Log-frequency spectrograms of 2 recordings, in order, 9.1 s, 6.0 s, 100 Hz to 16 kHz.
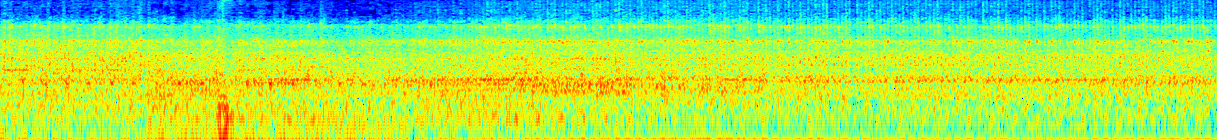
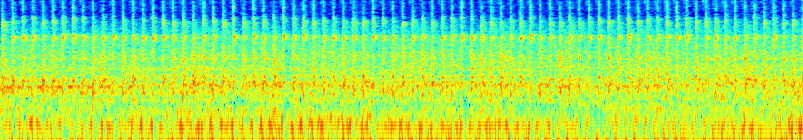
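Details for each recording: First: MCI coach with a Detroit Diesel S60 DDEC6 (425hp at 2100rpm) idles steadily and evenly on all 6 cylinders after an external engine wiring harness repair. It was previously running on 3 cylinders. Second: MCI coach with a Detroit Diesel Series 60 DDEC6 (425hp) hammers roughly at idle on only three of six cylinders; the cause was the external engine wiring harness, and after repair it ran on all six.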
